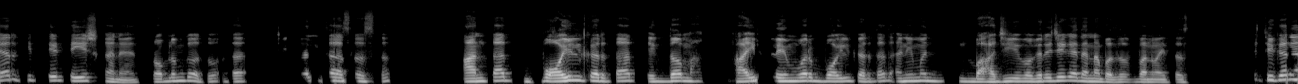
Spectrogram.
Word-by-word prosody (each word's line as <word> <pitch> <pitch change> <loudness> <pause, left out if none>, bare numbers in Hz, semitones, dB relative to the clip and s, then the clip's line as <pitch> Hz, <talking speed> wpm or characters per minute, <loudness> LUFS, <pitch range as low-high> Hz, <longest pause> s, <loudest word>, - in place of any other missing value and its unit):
यार 205 +2 -2 0.4
ते 185 - +3
टेस्ट 165 0 0
का 135 -3 -2
नाही 105 -4 -4
येत. 100 - -8
प्रॉब्लेम 145 +7 -1
काय 170 - 0
होतो 135 +1 -7 0.2
तर 135 - -1 0.4
चिकनचं 165 - -4
असं 155 -1 -5
असतं 140 +3 -7 0.8
आणतात, 150 +5 +3 0.4
बॉईल 155 +6 +7
करतात. 160 0 +2 0.2
एकदम 145 +4 +2 0.4
हाय 135 +3 +4 0.2
फ्लेमवर 155 +2 +4 0.2
बॉईल 145 +2 +1
करतात 145 +4 -2
आणि 145 +2 +1
मग 155 -3 0 0.3
भाजी 130 +2 +1
वगैरे 145 +3 +1
जे 175 +2 +2
काही 175 -1 +1
त्यांना 140 -3 +2
बल 115 +1 -2
बनवायचं 115 -1 -3
असतं. 110 - -12 0.6
ते - - -25
चिकन 210 +2 +2
आहे - - +5
150 Hz, 155 wpm, -24 LUFS, 135-165 Hz, 0.8 s, बॉईल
